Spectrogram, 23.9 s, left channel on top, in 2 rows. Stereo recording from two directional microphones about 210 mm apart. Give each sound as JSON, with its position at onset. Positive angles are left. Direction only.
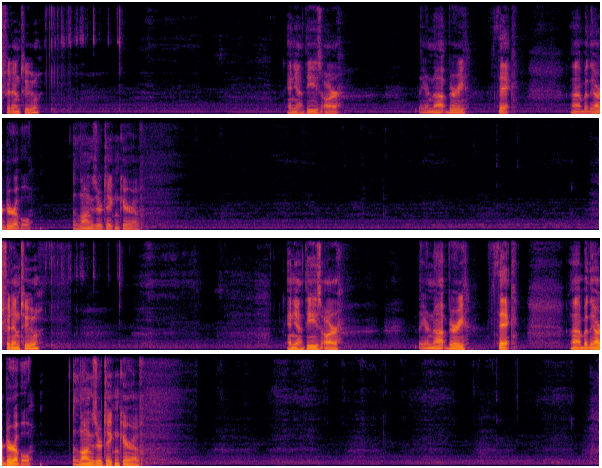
{"t": 0.0, "sound": "speech", "side_deg": -55}
{"t": 5.6, "sound": "speech", "side_deg": -55}
{"t": 8.3, "sound": "speech", "side_deg": -45}
{"t": 9.8, "sound": "a sound", "side_deg": -55}
{"t": 13.3, "sound": "speech", "side_deg": -55}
